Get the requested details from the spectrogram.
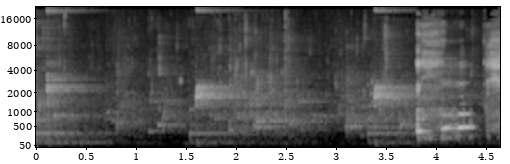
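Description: Shower water runs and splashes steadily into a bathtub, a broad hissing wash with shifting tones and a few louder splashy surges near the end, with no one speaking.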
